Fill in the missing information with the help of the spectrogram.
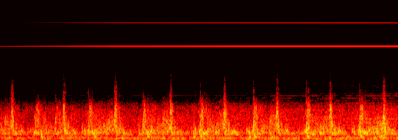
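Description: A fetal heartbeat in the womb: fast, regular whooshing pulses, about two and a half a second, over a low steady rumble.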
